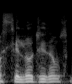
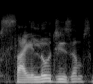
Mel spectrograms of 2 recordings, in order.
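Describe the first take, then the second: First: Syllogisms said with a short "si" at the start, SIL-o-jiz-ums; one common pronunciation. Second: Syllogisms said with "sigh" at the start, SAI-lo-jiz-ums; other pronunciation. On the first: Teacher showing students one way to say syllogisms, sil-lo-jizms. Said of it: "कुछ लोग इसको syllogisms बोलते हैं". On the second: Teacher showing students the other way to say syllogisms, sai-lo-jizms. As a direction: say syllogisms as sai-lo-jizms with a long eye sound. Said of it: "कुछ लोग syllogisms बोलते हैं". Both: Shown as a demonstration.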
